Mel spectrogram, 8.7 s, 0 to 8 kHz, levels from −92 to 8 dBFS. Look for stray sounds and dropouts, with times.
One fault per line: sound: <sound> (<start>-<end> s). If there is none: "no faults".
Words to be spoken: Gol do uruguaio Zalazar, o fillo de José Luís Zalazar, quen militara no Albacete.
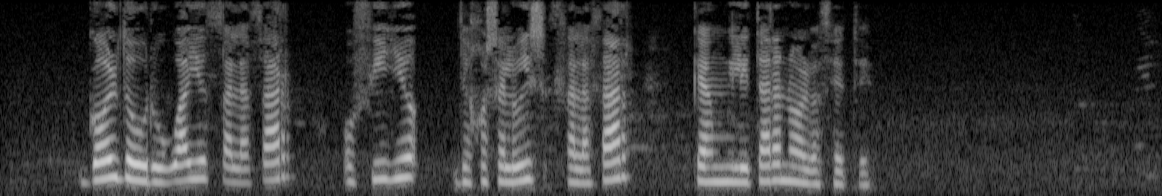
no faults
